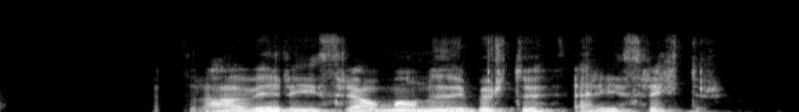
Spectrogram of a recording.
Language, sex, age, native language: Icelandic, male, 30-39, Icelandic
